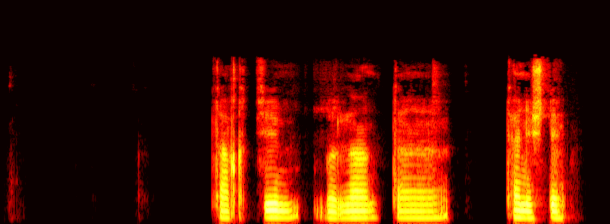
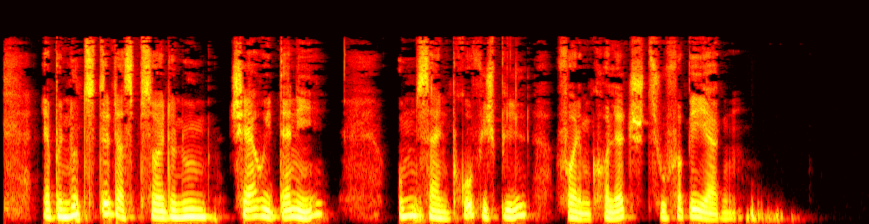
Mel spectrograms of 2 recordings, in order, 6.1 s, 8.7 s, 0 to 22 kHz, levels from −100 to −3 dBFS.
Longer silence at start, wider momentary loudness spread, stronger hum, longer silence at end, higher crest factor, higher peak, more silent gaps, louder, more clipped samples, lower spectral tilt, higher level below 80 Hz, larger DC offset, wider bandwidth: first, 2.15 s vs 0.05 s; about the same, 12 LU vs 12 LU; neither; second, 0.45 s vs 0.9 s; about the same, 20 dB vs 16 dB; about the same, -2 dBFS vs -2 dBFS; first, 4.77-5.06 s vs none; second, -21 LUFS vs -17 LUFS; neither; about the same, -6 dB/octave vs -5.5 dB/octave; second, -62 dBFS vs -46 dBFS; neither; second, 7.8 kHz vs 11.5 kHz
